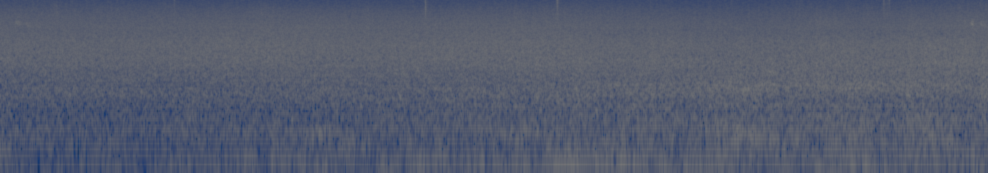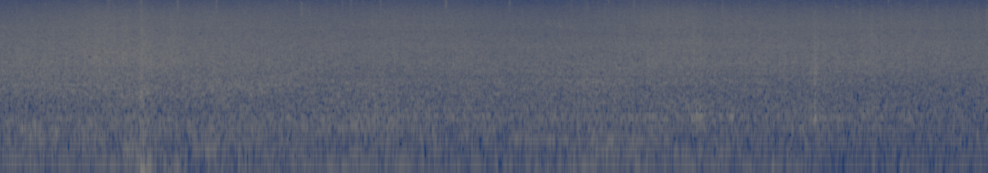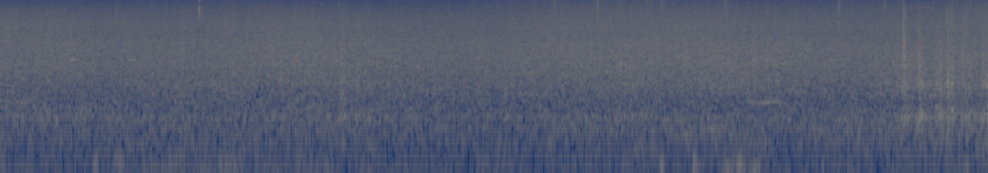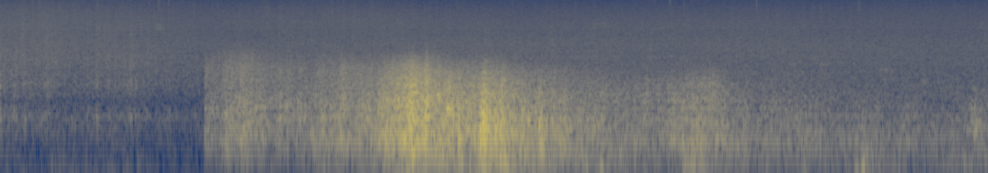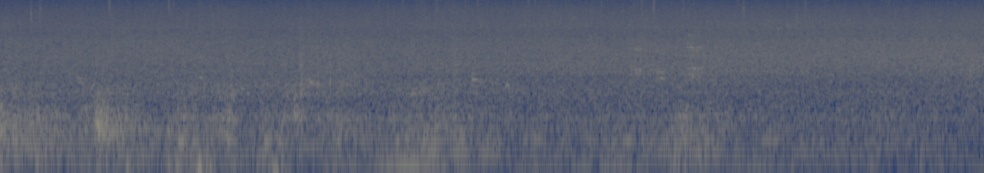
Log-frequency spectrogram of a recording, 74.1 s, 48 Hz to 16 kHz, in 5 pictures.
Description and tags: Rain and Thunder Crack at 50s
There was a surprise thunder storm today so I quickly grabbed my Zoom H5 and got to the window. Managed to record one good thunder crack so I was happy.
You hear rain for the most part but at 50 seconds in there is a large thunder crack.
Hope this is of use to someone :)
